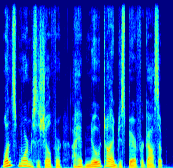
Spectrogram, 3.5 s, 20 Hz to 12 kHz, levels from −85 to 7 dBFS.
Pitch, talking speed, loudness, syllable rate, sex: 145 Hz, 210 wpm, -20 LUFS, 5.0 syllables/s, female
